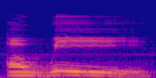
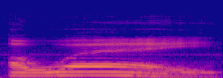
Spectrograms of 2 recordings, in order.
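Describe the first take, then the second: First: The first vowel is short, jumping quickly to ee. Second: The first vowel is held long, gliding slowly. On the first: The speaker calls it wrong. "not a wee" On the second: The speaker calls it right. "but away"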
